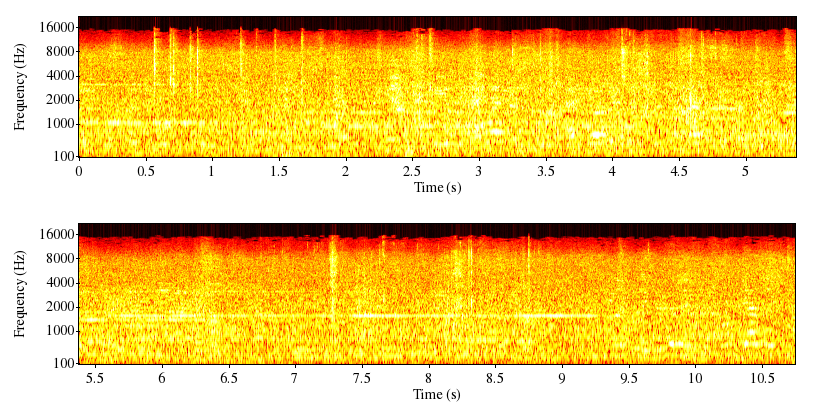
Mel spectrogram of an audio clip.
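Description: Steady hubbub of indistinct voices in an indoor arena, with no words standing out, and a few faint knocks.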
